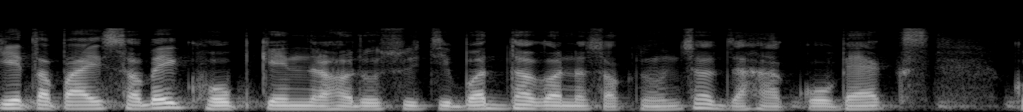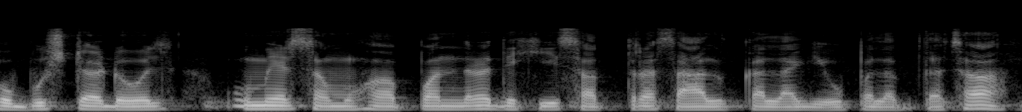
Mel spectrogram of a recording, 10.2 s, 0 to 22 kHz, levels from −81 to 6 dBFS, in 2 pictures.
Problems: none marked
